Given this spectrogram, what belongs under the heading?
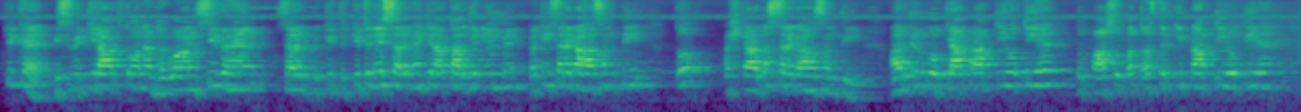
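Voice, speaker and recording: A man's voice: high-pitched, fairly even intonation, normal speed, warm tone, roomy sound, rough recording. A man teaching a live coaching lesson. He asks questions and answers them himself, and sometimes chants verses.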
